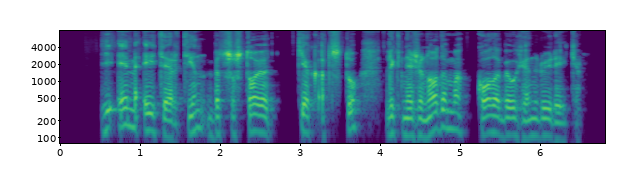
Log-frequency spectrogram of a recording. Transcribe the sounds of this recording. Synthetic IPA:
jɪʔeːmʲɛʔɛɪt̪ʲɪɐɾʲt̪ʲiːnbʲɛt̪sʊst̪oːjoː | kʲiɛkɐ̰t̪st̪ʊlʲɪknʲɛʒʲɪnoːd̪ɐmɐkoːlˠɐbʲɛʊɣʲɛnʲɾʲʊɪɾʲɛɪkʲɛ

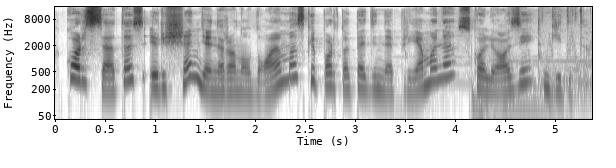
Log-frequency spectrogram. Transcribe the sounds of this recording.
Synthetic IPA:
koːɾʲsʲɛt̪ɐsɪɾʃʲɛnʲd̪ʲiɛniːɾɐnɒʊd̪oːjɛmɐskɐɪpoːɾt̪oːpʲɛd̪ʲɪnʲɛpʲɾʲiɛmoːnʲɛskoːlʲoːzʲɛɪɡʲiːd̪ʲɪt̪ʲɪ̰

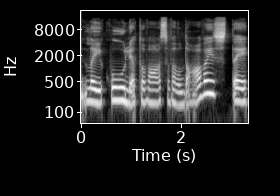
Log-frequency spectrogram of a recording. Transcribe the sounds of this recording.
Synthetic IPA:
lˠɐɪkʰuːlʲiɛt̪ʊʋoːsʋɐlˠd̪oːʋɐɪst̪ɐɪ

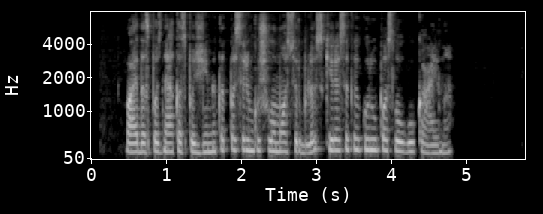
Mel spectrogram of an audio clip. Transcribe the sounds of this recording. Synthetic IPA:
ʋɑˑɪd̪ɐspoːzʲnʲæːkɐspɐʒʲiːmʲɪkɐt̪̚pɐsʲɪɾʲɪŋˑkʊʃʲɪlˠʊmoːsɪɾʲbʲlʲʊsʲkʲɪɾʲɛsʲɪkɐɪkʊɾʲuːpɐslˠɒʊɡuːkɐˑɪnɐ

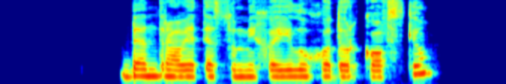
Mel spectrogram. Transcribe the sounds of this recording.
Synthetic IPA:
bɛnd̪ɾawjɛt̪ɛsumixɐilˠʊxɔd̪ɔɾkɔwskʲʊ

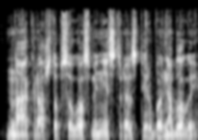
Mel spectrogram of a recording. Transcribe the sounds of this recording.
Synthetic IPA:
nɐkɾɑːʃt̪uːɐpsɒʊɡoːsmʲɪnʲɪst̪ɾɐsd̪ʲiɾboːnʲɛblˠoːɡɐɪ

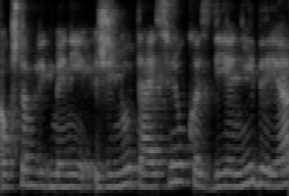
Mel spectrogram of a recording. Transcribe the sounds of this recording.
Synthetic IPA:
ɐʊkʃʲt̪ɐmlʲiːɡmʲɛnʲiːʒʲɪnʲuːt̪ʲæɪsʲɪnʲuːkɐzʲd̪ʲijɛnʲiːbʲeːjɛ

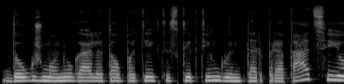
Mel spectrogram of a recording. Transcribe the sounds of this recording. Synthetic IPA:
d̪ɐʊkʒmoːnʲuːɡɑːlʲɪt̪ɐʊpɐt̪ʲɛɪkt̪ʲɪsʲkʲɪɾʲt̪ʲɪŋɡuːɪnʲt̪ʲɛɾʲpʲɾʲɛt̪ɑːt̪sʲɪju

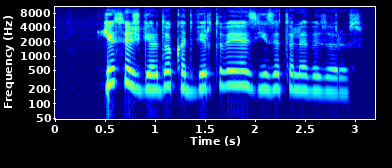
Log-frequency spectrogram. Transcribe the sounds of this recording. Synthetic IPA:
jɪsɪʒʲɡʲɪɾd̪oːkɐt̪ʋʲiːɾt̪ʊʋʲeːjɛzʲiːzʲɐt̪ʲɛlʲɛʋʲɪzɔɾʲʊs

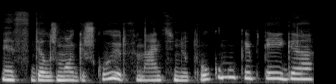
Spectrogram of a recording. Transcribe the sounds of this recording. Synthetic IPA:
nʲɛsd̪ʲeːlˠʒmoːɡʲɪʃkuːɪɾfʲɪnɑnʲsʲɪnʲut̪ɾuːkʊmuːkɐɪpt̪ʲɛɪɡʲɛ

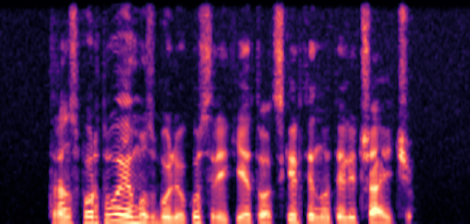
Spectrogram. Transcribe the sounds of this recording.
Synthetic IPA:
t̪ɾɐnspɔɾt̪uɔjɛmʊzbʊlʲʊkʊsɾʲɛjkʲeːɛt̪ʊɐt̪sʲkʲiɾʲt̪ʲɪnut̪ʲɛlʲɪt͡ʃajt͡ʃʲʊ

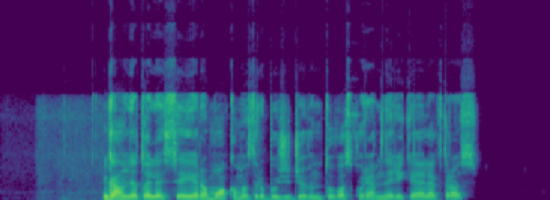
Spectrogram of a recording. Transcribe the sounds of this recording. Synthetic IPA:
ɡɐlˠnʲɛt̪oːlʲɛsʲɛiːɾɐmoːkɐmosd̪ɾɐbʊʒʲid͡ʒʲoːʋʲɪnt̪ʊʋoːskʊɾʲɛmnʲɛɾʲɛɪkʲɛɛlʲɛkt̪ɾoːs

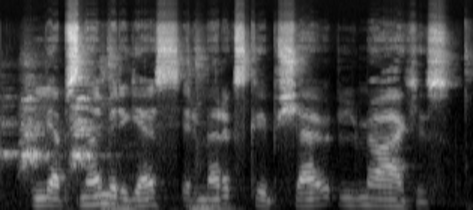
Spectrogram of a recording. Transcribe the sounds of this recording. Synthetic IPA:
lʲiɛpsnɐmʲɪɾʲɡʲæsɪɾmʲɛɾkskɐɪpʃʲælʲmʲoɑːkʲɪs

